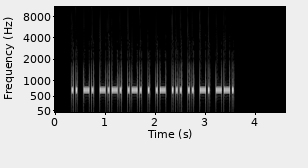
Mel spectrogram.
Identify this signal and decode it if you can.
Morse code, heard as a keyed tone, about 30 wpm, 700 Hz. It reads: INCREASING
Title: ING Suffix - Top 100 Words with Base Words 30wpm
